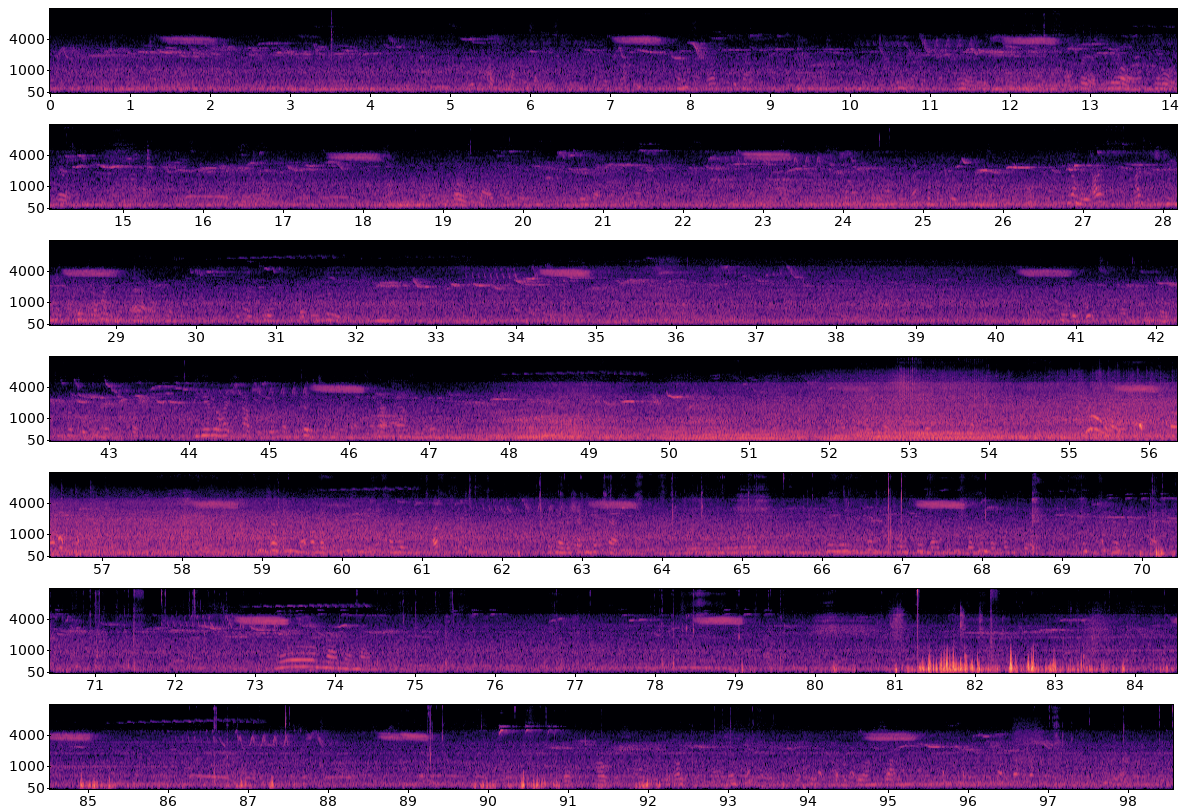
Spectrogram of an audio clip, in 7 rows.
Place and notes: Wait/Listen #66 (04.05.2014/17:11/Avenue Emile Reuter/Luxembourg)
